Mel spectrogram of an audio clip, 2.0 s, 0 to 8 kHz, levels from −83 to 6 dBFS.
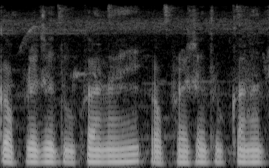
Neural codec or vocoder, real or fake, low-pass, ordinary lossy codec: none; real; 7.2 kHz; none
